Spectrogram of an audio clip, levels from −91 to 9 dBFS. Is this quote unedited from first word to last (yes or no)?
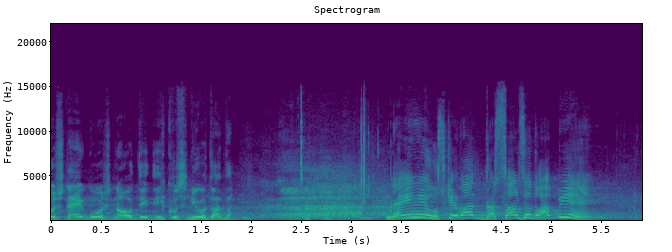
yes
